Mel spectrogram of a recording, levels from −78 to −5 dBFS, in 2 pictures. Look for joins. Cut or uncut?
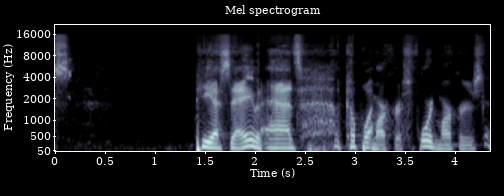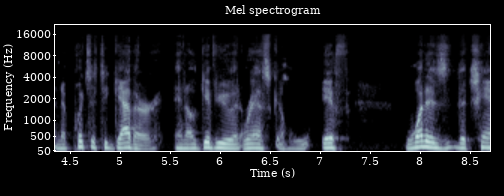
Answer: cut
